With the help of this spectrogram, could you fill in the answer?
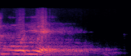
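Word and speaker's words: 作业: Dan yang H, bacaannya Cuoye.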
